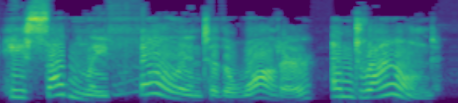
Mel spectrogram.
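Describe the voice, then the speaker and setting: Slow, very animated woman storyteller. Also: mid-range voice, noisy background. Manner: deliberate, expressive phrasing for young children. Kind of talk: scripted children's fairy tale narration.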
